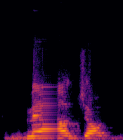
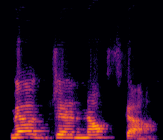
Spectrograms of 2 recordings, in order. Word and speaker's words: Maljanovska: So we're here and we're talking to Maljovska. I said it before, and I knew I was going to muck it up. Maljanovska.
